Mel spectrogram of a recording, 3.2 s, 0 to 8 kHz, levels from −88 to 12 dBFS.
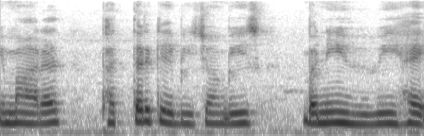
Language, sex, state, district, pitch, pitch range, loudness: Hindi, female, Uttar Pradesh, Hamirpur, 195 Hz, 185-200 Hz, -17 LUFS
